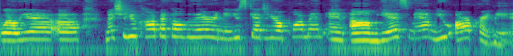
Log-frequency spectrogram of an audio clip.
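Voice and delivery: high, excited phone-clerk voice; clinic receptionist. Retold or imitated. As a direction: imitate a receptionist bursting to share good news. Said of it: "She was like".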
